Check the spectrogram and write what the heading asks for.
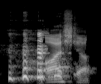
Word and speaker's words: Aisha: Did I get the pronunciation correctly then? – It's Aisha. – Aisha. Aisha.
